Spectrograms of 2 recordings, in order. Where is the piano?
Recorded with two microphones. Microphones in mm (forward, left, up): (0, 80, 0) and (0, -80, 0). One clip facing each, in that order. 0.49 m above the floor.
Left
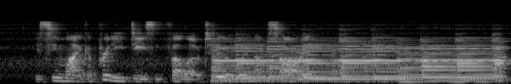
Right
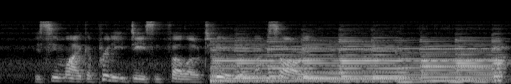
75° right (ahead or behind), 3 m.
